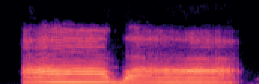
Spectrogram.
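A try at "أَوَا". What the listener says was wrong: లేదు, మీరు ఇక్కడ ఎన్ని దీర్ఘాలు ఉన్నాయి? మొదటి దానికి దీర్ఘం తీస్తున్నారు, రెండో దానికి తక్కువ తీస్తున్నారు, రెండు సమానంగా తీయాలి.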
